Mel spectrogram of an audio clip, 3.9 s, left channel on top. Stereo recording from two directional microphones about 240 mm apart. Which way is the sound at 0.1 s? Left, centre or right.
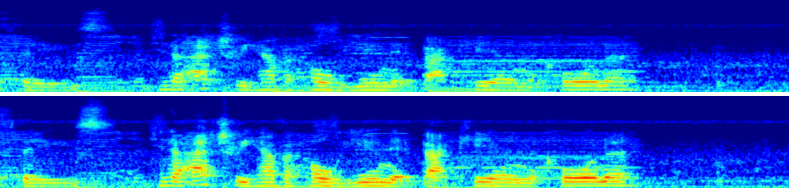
Right.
